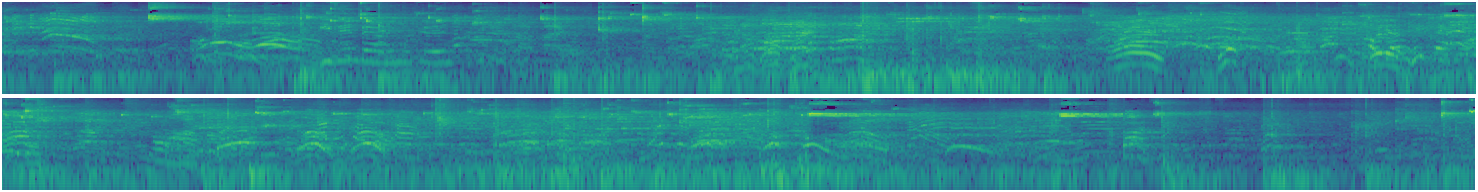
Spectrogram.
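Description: Sneakers squeak on a hardwood floor in an echoing gym.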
